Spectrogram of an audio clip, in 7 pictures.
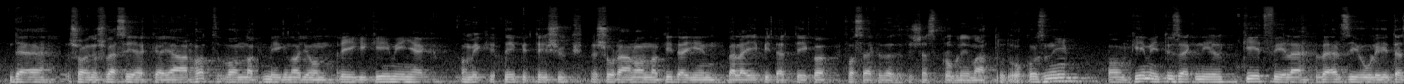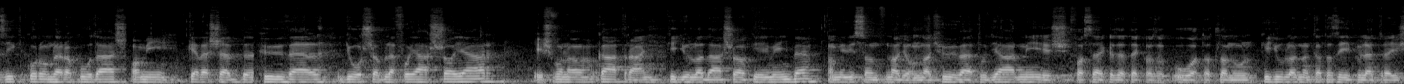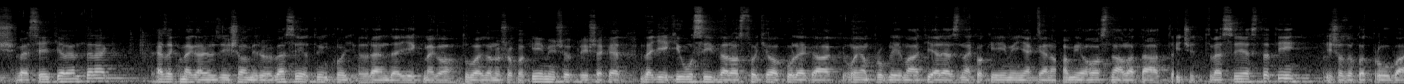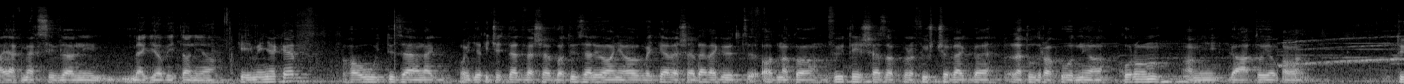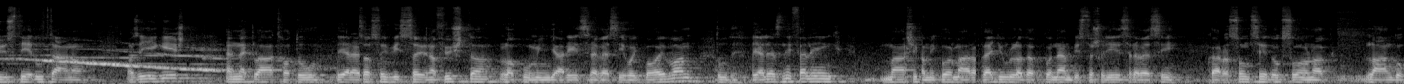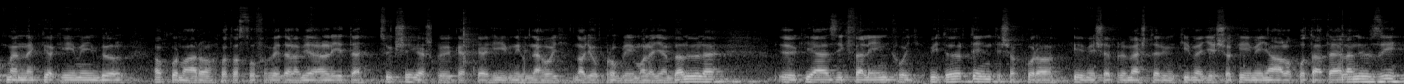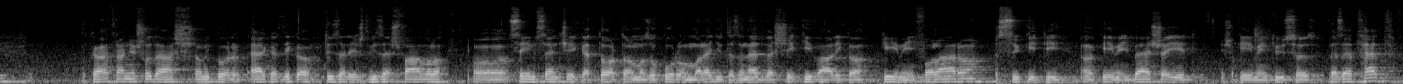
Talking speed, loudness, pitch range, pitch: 140 wpm, -22 LUFS, 105-120 Hz, 110 Hz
